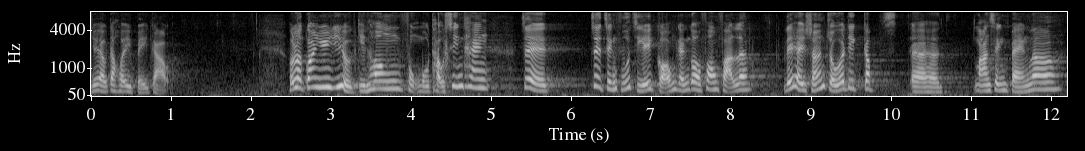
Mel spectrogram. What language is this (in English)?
Cantonese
